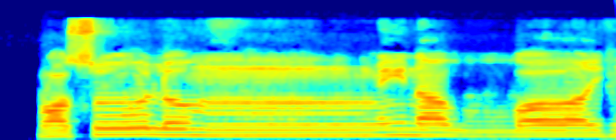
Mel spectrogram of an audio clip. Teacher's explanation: তানবিনের পরে মিম এসছে, মিমটাকে তানবিনের সঙ্গে ইদগাম করে গুণনা করে পড়তে হয়।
